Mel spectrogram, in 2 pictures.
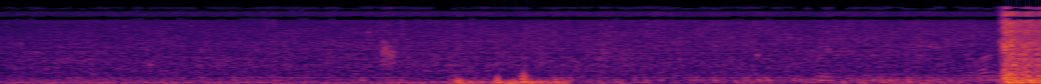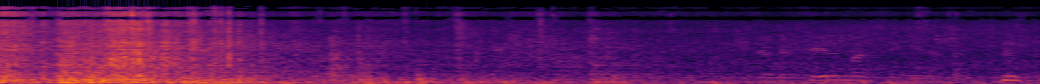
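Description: A trailer rolls backwards across a parking lot and crashes into a car: a steady rain-like hiss, then a sudden loud broad crash that tails into rattling noise, with voices speaking around it.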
